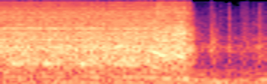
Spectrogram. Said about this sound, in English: Now with the pilot drill ready, it will center itself in the little dimple that was from the oversized bit and then run it down to the depth of the screw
